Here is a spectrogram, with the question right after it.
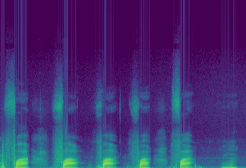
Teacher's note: কিনারা উপরের মাড়ির দাঁতের সঙ্গে লাগাইয়া জদ জাদ 10 নাম্বার মাখরাজ নিচের ঠোঁটের পেট সামনের উপরে দুই দাঁতের আগার সঙ্গে লাগাইয়া নিচের ঠোঁটের নিচের ঠোঁটের পেট পেট সামনের উপরে দুই দাঁতের আগার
